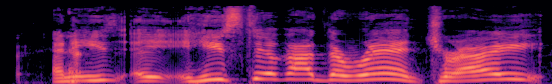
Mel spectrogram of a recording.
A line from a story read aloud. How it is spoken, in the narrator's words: Hurley yells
